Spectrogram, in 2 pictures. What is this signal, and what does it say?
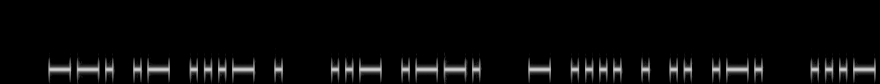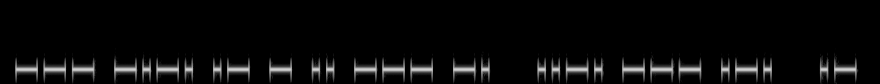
Morse code, heard as a keyed tone, about 17 wpm, 700 Hz. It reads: GAVE UP THEIR VOCATION FOR A
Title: Pangram Challenge v2 - 17wpm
